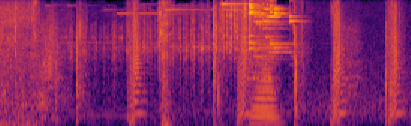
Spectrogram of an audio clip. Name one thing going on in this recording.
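Short game chimes and blips sound in quick bursts.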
